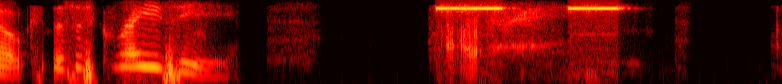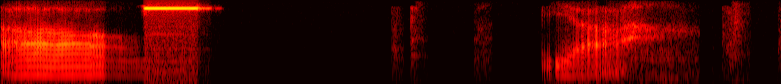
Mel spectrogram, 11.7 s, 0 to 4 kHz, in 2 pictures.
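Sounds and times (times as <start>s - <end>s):
speech: 0.0s - 1.8s, 5.9s - 6.8s
house fire alarm sounding loud high-pitched beeps: 3.2s - 4.8s, 6.9s - 7.6s.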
